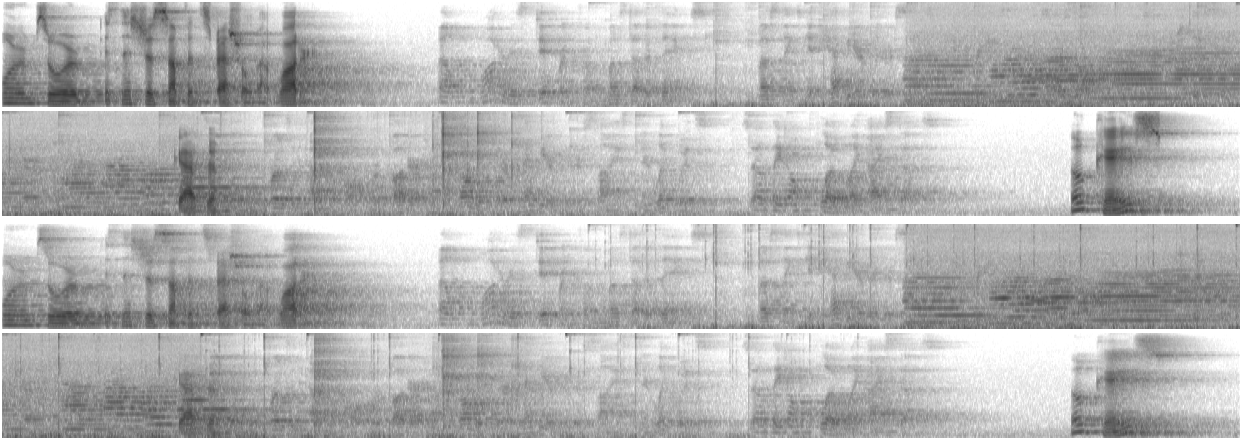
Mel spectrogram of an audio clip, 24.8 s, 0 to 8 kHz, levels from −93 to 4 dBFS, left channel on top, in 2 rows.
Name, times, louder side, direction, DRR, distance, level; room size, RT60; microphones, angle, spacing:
voice 1, 0.0-3.1 14.1-14.5 23.1-24.0, left 5 dB, 85° left, 11 dB, 0.5 m, -26 dB
voice 2, 4.3-7.0 7.5-10.1 10.4-13.3 14.2-14.8 15.1-19.4 19.8-21.7, left 1 dB, 5° left, -3 dB, 0.9 m, -44 dB
sound 1, 5.7-6.6 6.8-15.8 16.0-16.3 16.6-17.6 17.9-18.7 19.0-19.9 20.1-20.5 20.7-20.9, right 4 dB, 55° right, 0.5 m, -42 dB
sound 2, 9.0-14.4, right 2 dB, 35° right, 0.9 m, -35 dB
Crackle / Crack, 9.2-18.4, left 4 dB, 55° left, 1.1 m, -45 dB
7.8 x 7.0 x 6.3 m, 2.2 s
head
